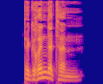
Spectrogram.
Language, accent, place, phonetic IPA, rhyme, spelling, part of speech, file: German, Germany, Berlin, [bəˈɡʁʏndətəm], -ʏndətəm, begründetem, adjective, De-begründetem.ogg
- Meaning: strong dative masculine/neuter singular of begründet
